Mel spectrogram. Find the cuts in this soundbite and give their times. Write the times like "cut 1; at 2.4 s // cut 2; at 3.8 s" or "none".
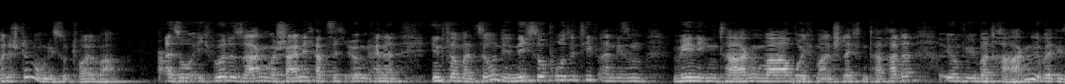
cut 1; at 1.5 s // cut 2; at 7.9 s // cut 3; at 9.4 s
